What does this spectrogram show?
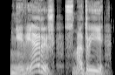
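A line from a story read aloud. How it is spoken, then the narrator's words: Bear's bark. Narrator (Russian): рявкнул медведь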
